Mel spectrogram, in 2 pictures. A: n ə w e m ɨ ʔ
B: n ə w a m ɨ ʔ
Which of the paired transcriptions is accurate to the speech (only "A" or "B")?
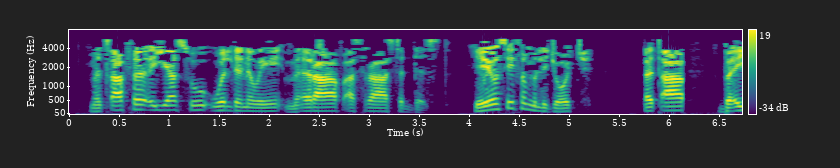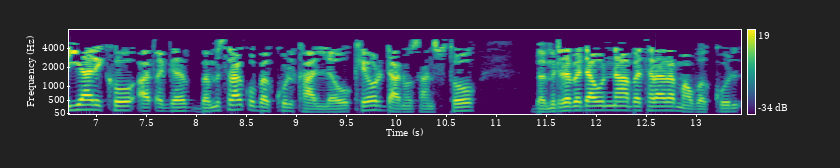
A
